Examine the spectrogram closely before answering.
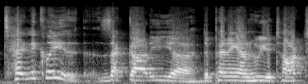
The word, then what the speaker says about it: Zaccaria: So I know you play Zaccaria Pinball quite a bit.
